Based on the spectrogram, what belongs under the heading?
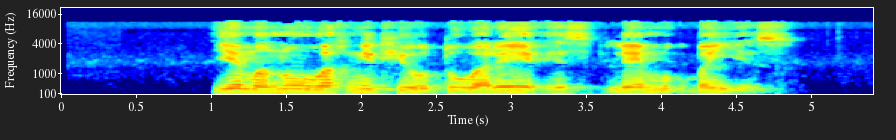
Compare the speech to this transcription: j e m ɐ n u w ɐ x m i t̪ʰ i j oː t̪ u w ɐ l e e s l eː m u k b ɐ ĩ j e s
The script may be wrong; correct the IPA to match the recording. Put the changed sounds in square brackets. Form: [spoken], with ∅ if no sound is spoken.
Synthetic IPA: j e m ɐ n u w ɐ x [n] i t̪ʰ i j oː t̪ u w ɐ [ɾ] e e s l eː m u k b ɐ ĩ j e s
